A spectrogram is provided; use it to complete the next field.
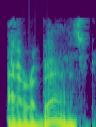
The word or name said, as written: arabesquely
